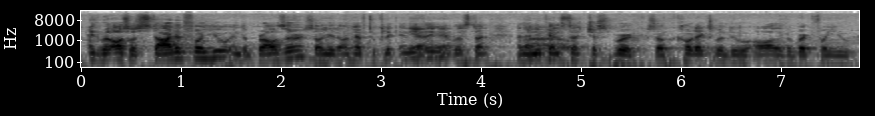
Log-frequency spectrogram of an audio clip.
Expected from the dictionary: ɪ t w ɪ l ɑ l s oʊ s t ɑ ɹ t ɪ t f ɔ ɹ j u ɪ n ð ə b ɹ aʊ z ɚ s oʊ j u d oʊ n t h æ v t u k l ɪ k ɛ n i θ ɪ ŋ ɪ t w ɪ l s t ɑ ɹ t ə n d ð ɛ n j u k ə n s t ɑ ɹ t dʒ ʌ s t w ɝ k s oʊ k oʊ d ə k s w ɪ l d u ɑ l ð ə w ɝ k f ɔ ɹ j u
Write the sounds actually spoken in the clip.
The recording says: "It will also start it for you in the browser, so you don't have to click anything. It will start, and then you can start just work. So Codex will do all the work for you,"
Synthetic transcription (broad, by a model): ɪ t w ɪ l ɑ l s oʊ s t ɑ ɹ t ɪ t f ɔ ɹ j u ɪ n ð ə b ɹ aʊ z ɚ s oʊ j u d oʊ n t h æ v t u k l ɪ k ɛ n i θ ɪ ŋ ɪ t w ɪ l s t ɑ ɹ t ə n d ð ɛ n j u k ə n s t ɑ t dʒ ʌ s t w ɝ k s oʊ k oʊ d ə k s w ɪ l d u ɑ l ð ə w ɝ k f ɔ ɹ j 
